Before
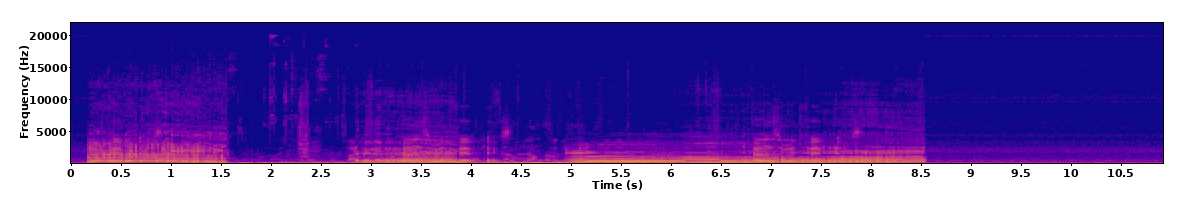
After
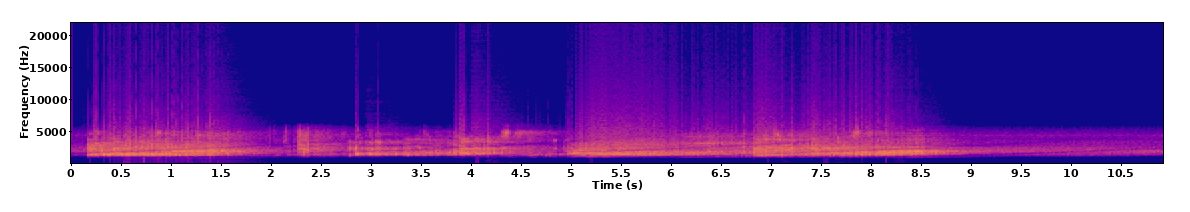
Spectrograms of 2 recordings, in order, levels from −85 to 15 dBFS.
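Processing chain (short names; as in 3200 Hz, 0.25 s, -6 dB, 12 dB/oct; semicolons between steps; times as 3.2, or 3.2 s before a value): 1.41–3.82 negative-ratio compressor -30 dBFS, ratio -1; downsampling 11025 Hz; overloaded stage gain 17 dB; steep high-pass 1400 Hz 96 dB/oct; high shelf 3300 Hz -9.5 dB; speakerphone echo 0.13 s, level -14 dB; reverb RT60 1.6 s, pre-delay 98 ms, DRR 5 dB; maximiser +33.5 dB; cascading phaser rising 0.42 Hz; gain -5.5 dB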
